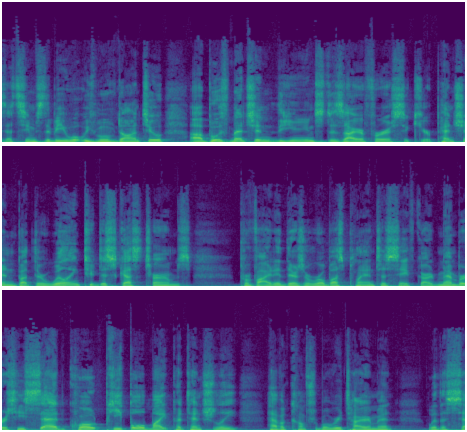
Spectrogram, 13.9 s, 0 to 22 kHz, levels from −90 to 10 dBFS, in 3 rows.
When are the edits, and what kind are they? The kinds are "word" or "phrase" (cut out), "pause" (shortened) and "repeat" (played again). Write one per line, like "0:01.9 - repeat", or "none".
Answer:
none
